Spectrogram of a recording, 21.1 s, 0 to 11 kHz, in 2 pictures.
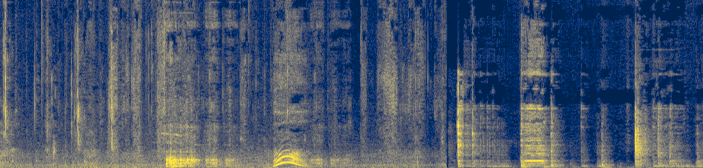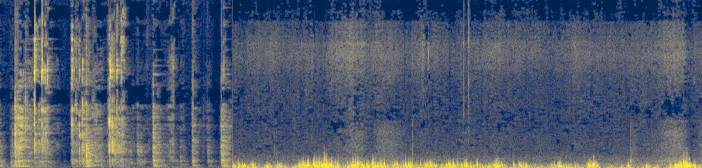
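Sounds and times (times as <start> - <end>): low rustling noise: 14.1 - 21.0.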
